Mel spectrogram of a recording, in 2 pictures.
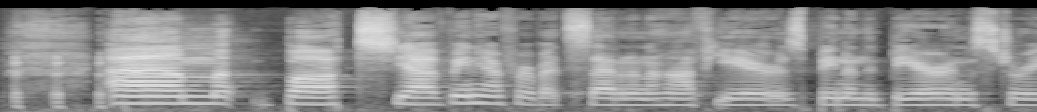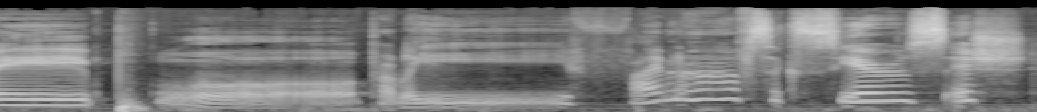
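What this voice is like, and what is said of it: Mixed Irish and North American accent. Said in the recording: “I am Irish, not Canadian or American, as most people think ... I think I'm a bit of a mutt accent.”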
